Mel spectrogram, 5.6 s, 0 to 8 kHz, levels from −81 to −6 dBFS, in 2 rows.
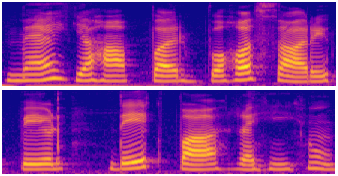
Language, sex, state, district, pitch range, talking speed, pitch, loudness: Hindi, female, Madhya Pradesh, Katni, 185-210 Hz, 110 wpm, 190 Hz, -18 LUFS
